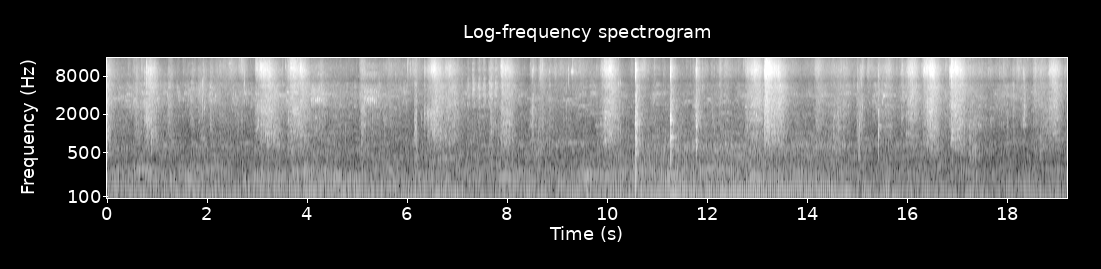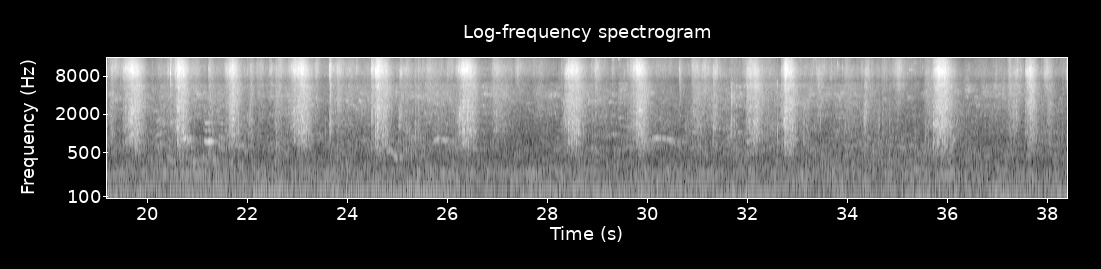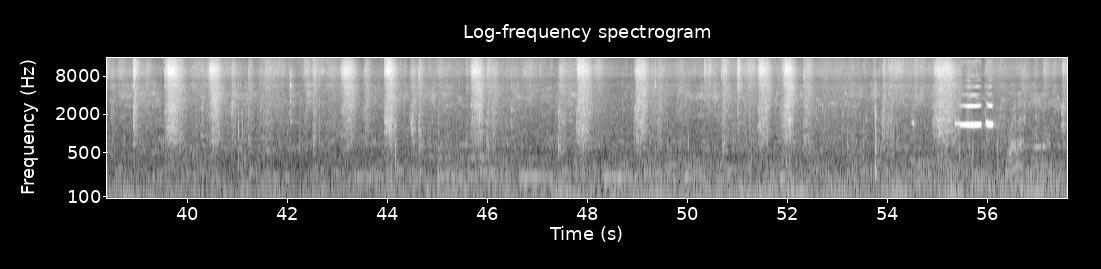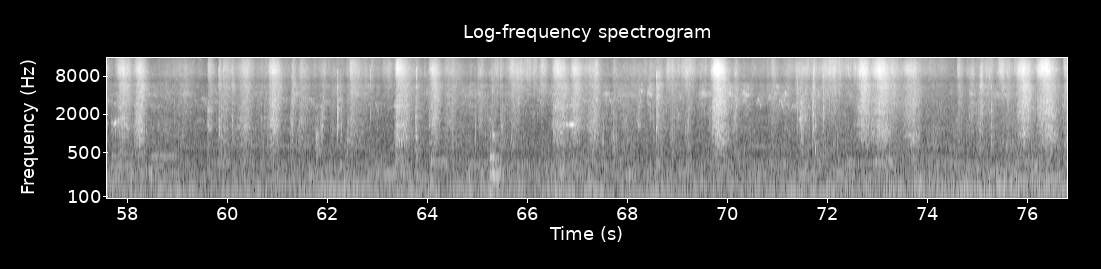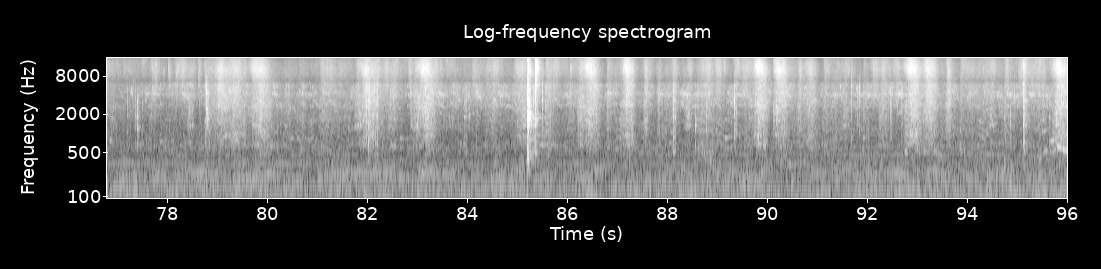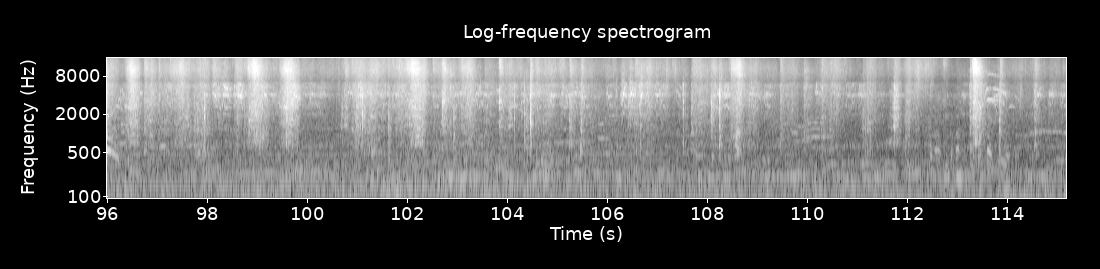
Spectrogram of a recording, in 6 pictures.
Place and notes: {"title": "Orilla del Magdalena, Mompós, Bolívar, Colombia - Areneros", "date": "2022-05-02 15:29:00", "description": "Un grupo de tres hombres sin camisa cargan a pala una volqueta con arena y piedra de río que fue extraída del Magdalena. Una de las barca que sirven para recoger la arena, espera en la orilla.", "latitude": "9.24", "longitude": "-74.42", "altitude": "12", "timezone": "America/Bogota"}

